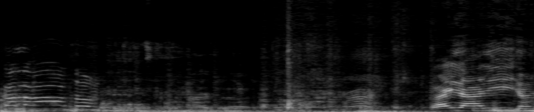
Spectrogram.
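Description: A vehicle engine idling with a steady low hum, heard from inside the cab.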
